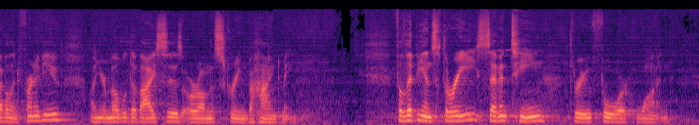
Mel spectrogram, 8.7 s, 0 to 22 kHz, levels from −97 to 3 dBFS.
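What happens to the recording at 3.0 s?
A clock-matching process likely applied a drift correction step, slowing playback about 5.4% from 1.79 to 3.42 s, so the sound drops nearly a semitone before snapping back.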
